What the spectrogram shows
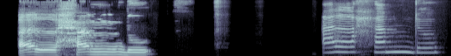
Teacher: Alhamdul jangan diqalqalah alnya. Al-nya jangan qalqalah.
